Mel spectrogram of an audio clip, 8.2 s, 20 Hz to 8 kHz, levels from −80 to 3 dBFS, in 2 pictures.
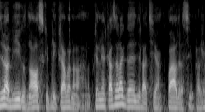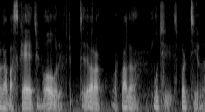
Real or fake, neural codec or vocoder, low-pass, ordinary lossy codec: real; none; none; none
